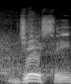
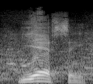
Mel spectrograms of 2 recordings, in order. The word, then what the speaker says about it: Jesse: lived nearby in fact pronounce my name Jesse he said yes he and Electr oh wow it kind of seemed a little nice to have somebody told me Yesi it seemed kind of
